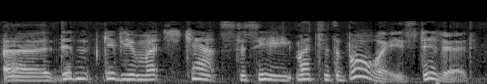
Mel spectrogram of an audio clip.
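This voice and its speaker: A woman's voice: mid-range voice, very animated, slow, bright, forceful tone, full character voice. An actress playing a folksy, motherly wife with a sinister side, cooing and homely, in a 1970s radio drama. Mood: motherly coaxing. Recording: dull, noisy old radio drama recording.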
